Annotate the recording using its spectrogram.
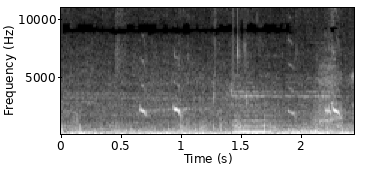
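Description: Ducks and ducklings calling quietly in a pen: two faint, short high peeps about a second in, over low background noise.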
